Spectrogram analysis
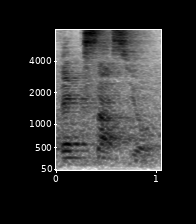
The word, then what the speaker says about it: vexatio: Então, aonde tem X numa palavra latina, pronuncia-se como XI. Então, no caso aqui, nós temos o exemplo da palavra vexatio. Vexatio, o X tem sempre esse som.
